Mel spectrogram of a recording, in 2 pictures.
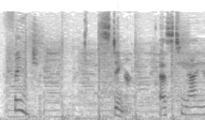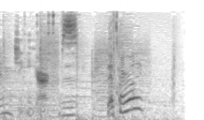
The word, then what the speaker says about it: Fanchon: Fanchon. Oh, gosh. Rhymes with mansion with an F. Fanchon.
